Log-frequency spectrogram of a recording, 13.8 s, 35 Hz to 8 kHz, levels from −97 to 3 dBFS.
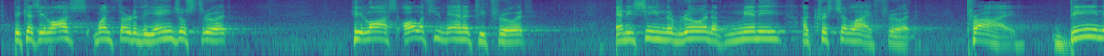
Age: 60-79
